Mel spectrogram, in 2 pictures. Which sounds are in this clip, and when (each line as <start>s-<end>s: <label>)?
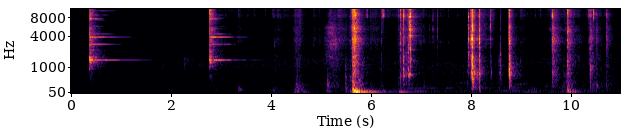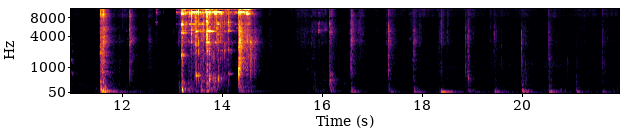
0.3s-1.1s: bell ringing
2.7s-3.6s: bell ringing
5.4s-12.6s: door
13.1s-14.9s: keys
16.3s-22.0s: footsteps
